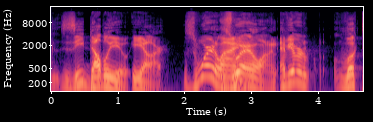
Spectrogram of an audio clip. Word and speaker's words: Zuerlein: ZUERLINE. No, you're both very close. But I'm not telling you other than you were both wrong. Okay. Well, ZUEROLEIN.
